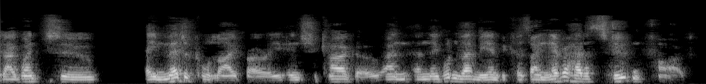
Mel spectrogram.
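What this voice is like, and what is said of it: British accent. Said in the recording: “my British accent in Chicago works wonders”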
